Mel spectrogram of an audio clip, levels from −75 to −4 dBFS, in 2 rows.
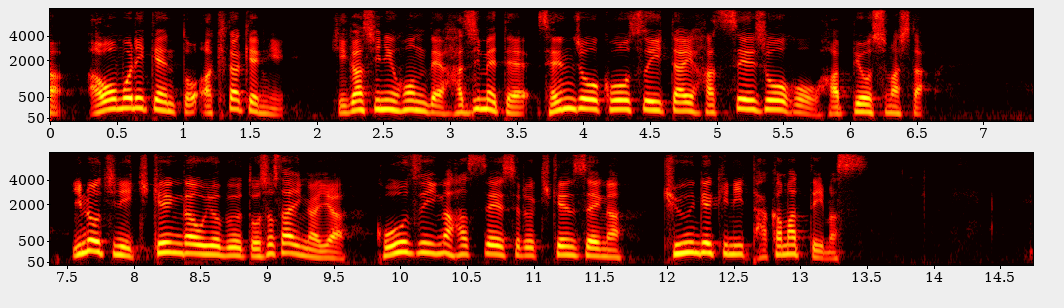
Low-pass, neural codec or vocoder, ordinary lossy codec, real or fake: none; codec, 16 kHz, 2 kbps, X-Codec, HuBERT features, trained on LibriSpeech; none; fake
